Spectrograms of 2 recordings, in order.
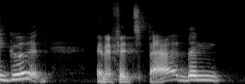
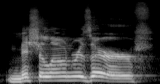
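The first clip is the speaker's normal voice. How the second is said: slow announcer voice; 6 semitones higher, much slower than usual. Acted. Formal product intro.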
